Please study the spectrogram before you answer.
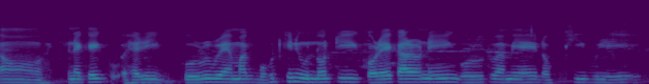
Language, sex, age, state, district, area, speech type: Assamese, female, 60+, Assam, Golaghat, rural, spontaneous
